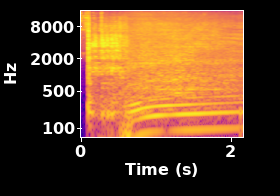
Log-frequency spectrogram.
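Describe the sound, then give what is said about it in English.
A car engine is revved hard as someone hits the gas. The roar starts abruptly and then holds a loud, steady, buzzing drone with no talk. “No, it's I haven't made it yet, but it's going to be someone like hitting the gas.”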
